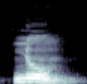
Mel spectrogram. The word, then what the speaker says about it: GNOME: The option is A, GNOME. In this particular word, G is silent.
